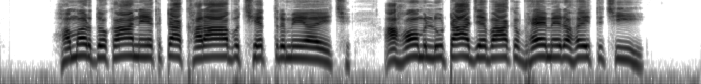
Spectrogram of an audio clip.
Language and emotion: Maithili, fearful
